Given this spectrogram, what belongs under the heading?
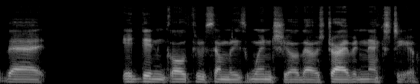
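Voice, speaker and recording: An interviewer with a very sharp, forceful and clean-sounding voice of middling pitch. The delivery is blunt and pressing, with casual swearing, and the sound is close and dry. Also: level tone, moderate pace, gravelly, no echo.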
